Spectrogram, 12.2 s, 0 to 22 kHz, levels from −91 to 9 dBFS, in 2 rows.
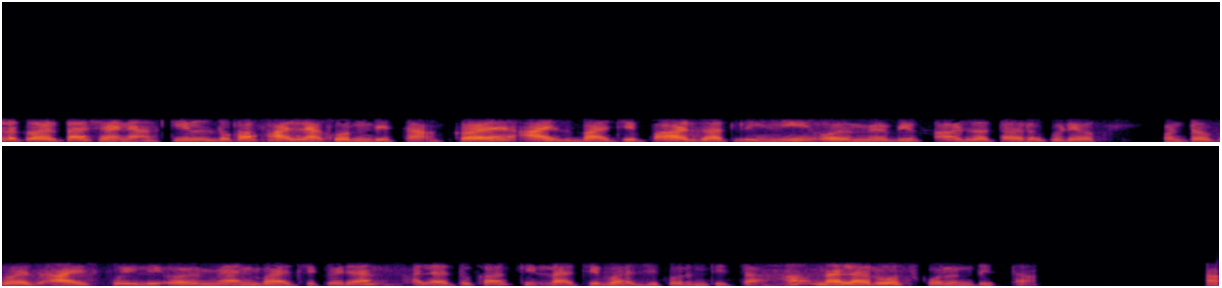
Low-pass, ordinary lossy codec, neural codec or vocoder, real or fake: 3.6 kHz; AAC, 24 kbps; none; real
